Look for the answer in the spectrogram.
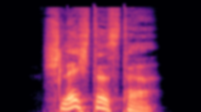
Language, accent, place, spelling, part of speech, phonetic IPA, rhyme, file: German, Germany, Berlin, schlechtester, adjective, [ˈʃlɛçtəstɐ], -ɛçtəstɐ, De-schlechtester.ogg
- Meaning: inflection of schlecht: 1. strong/mixed nominative masculine singular superlative degree 2. strong genitive/dative feminine singular superlative degree 3. strong genitive plural superlative degree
